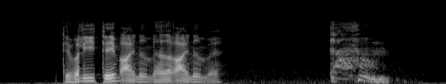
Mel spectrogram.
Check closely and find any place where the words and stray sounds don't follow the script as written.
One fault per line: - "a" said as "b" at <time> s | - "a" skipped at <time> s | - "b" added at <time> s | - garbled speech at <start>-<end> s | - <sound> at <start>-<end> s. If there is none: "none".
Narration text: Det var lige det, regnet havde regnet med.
- cough at 3.3-4.1 s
